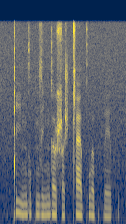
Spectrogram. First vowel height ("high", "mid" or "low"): high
